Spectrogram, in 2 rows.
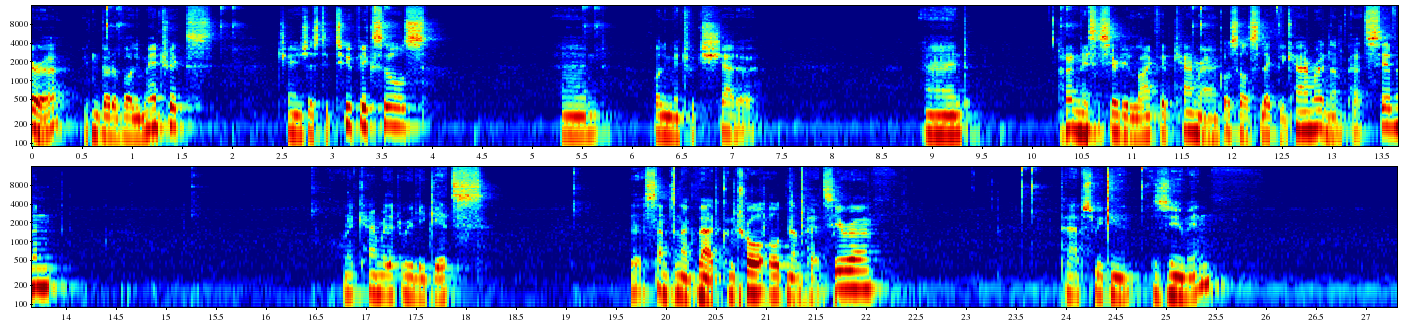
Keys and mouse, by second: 0.7 click, 1.9-3.8 drag, 5.4 click, 10.3 click, 11.5 click, 12.8 KP_7, 15.4-16.6 drag, 17.8-19.2 drag, 17.8-19.2 middle drag, 17.8-19.2 right drag, 21.2 ctrl+alt+KP_0, 23.6 click, 24.8-27.3 drag.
